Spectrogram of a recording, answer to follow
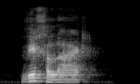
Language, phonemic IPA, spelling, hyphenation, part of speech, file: Dutch, /ˈʋɪ.xəˌlaːr/, wichelaar, wi‧che‧laar, noun, Nl-wichelaar.ogg
- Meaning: 1. fortuneteller, diviner 2. dowser, one who uses a dowsing rod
